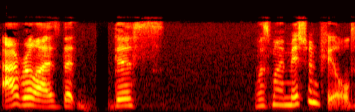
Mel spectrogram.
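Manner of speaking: voice on the verge of crying, choking up. Speaker recounting a personal realization, about to cry. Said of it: "I'm going to cry".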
